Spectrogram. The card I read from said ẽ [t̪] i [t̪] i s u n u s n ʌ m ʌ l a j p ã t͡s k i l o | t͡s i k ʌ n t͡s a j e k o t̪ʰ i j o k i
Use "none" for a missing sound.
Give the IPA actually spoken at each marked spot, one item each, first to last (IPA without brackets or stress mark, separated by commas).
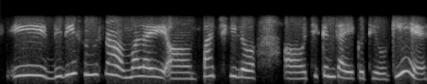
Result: d̪, d̪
